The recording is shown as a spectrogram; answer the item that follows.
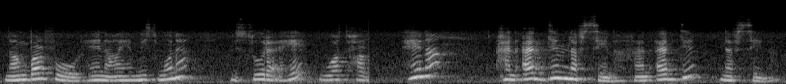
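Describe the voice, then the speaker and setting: A woman's voice: medium pitch, animated, normal speed, darkish tone. A woman with an Egyptian Arabic accent teaching young children, patiently sounding out words letter by letter and coaxing them to answer. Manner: coaxing, keeps prompting pupils to answer. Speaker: English teacher. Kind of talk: recorded lesson for young children. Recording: dull lo-fi recording with faint noise.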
